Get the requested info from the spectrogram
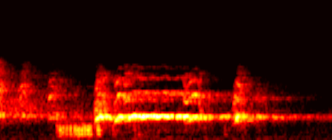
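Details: Arizona coyote call: a wavering yip, then a strong sustained howl at a steady pitch, a brief rising yelp and a fading tail.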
